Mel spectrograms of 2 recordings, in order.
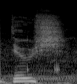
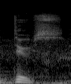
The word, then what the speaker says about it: deuce: Everyone thinks it's set up like a douche, but know it's like a deuce. Everyone just assumes it's douche because of the way he pronounces it.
